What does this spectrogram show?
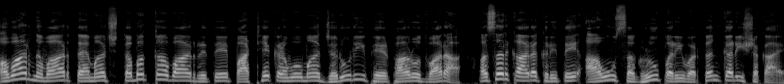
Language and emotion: Gujarati, neutral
